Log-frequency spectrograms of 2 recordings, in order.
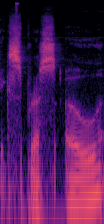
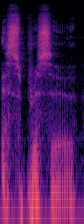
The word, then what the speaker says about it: espresso: shouldn't be it's like there's no X and espresso it's it's not expresso its espresso that's how I knew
